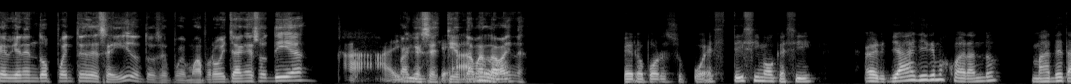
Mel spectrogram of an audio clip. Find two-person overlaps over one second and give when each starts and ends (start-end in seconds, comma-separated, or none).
4.0-5.2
